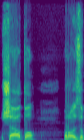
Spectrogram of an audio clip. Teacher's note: কলকলার হরফ উপরের দিকে ধাবিত করে ধাক্কা দিয়ে উচ্চারণ করব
